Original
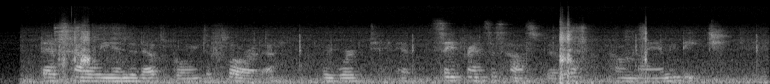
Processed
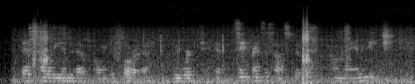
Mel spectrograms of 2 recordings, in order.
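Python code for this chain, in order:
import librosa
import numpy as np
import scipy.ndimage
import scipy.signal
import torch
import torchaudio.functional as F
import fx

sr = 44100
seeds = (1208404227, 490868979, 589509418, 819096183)

y = fx.rider(x, sr, range_db=5, speed_s=2.0)
y = fx.stretch_grains(y, sr, factor=0.54, grain_ms=99.0)
y = F.gain(torch.from_numpy(y), -2.0).numpy()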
